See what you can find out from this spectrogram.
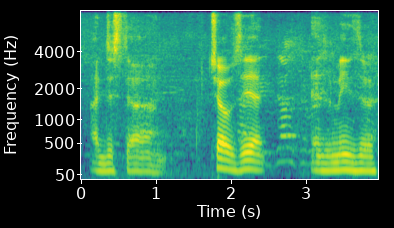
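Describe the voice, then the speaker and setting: Noticeable background noise and audible room echo surround a man with a fairly low voice. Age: 60s. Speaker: gym member. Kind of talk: documentary interview.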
